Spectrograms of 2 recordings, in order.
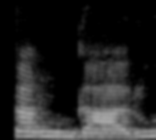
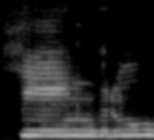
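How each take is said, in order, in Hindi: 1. पहला स्वर 'a' ध्वनि है। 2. पहला स्वर 'e' ध्वनि है। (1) "कंगारू नहीं होता है" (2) "केंगरू होता है"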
